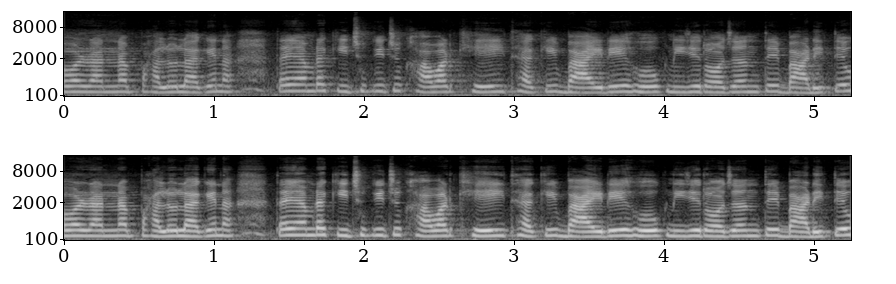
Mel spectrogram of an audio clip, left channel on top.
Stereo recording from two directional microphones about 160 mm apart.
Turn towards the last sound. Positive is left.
turn(degrees=-35)  # may be behind; listen again after turning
